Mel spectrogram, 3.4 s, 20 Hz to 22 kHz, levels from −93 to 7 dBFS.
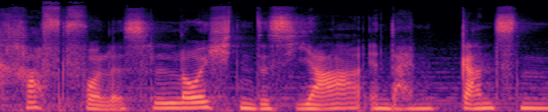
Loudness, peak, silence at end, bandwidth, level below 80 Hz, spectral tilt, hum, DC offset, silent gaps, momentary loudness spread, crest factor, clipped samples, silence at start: -22 LUFS; -2 dBFS; 0 s; 17.5 kHz; -60 dBFS; -5 dB/octave; none; under 0.1%; none; 6 LU; 20 dB; under 0.1%; 0 s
